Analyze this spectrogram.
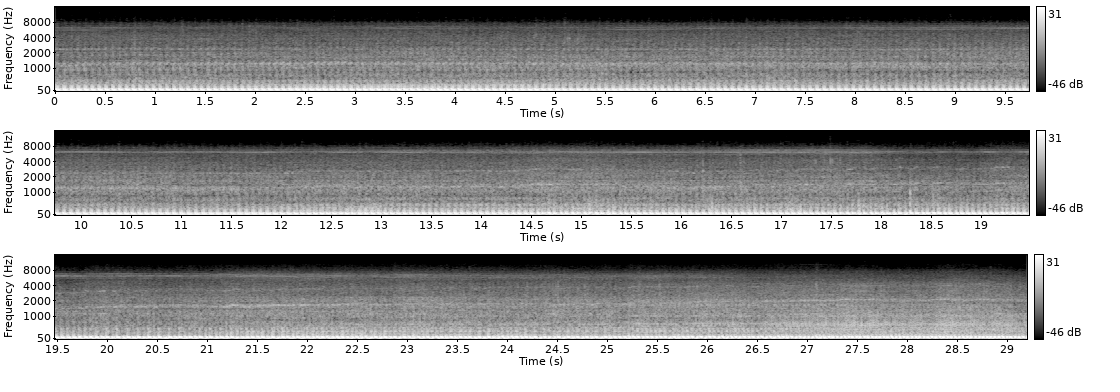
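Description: Motorcycle engine running steadily while riding, its note slowly rising in pitch through the second half.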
